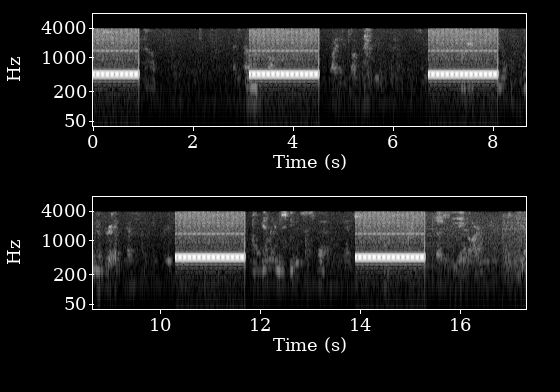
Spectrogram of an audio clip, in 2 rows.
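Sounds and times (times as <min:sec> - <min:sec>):
telephone line ringing before voicemail answers: 0:00.0 - 0:01.0, 0:03.1 - 0:04.6, 0:06.7 - 0:08.1, 0:10.3 - 0:11.7, 0:13.9 - 0:15.3
faint low murmuring: 0:02.7 - 0:17.3.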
